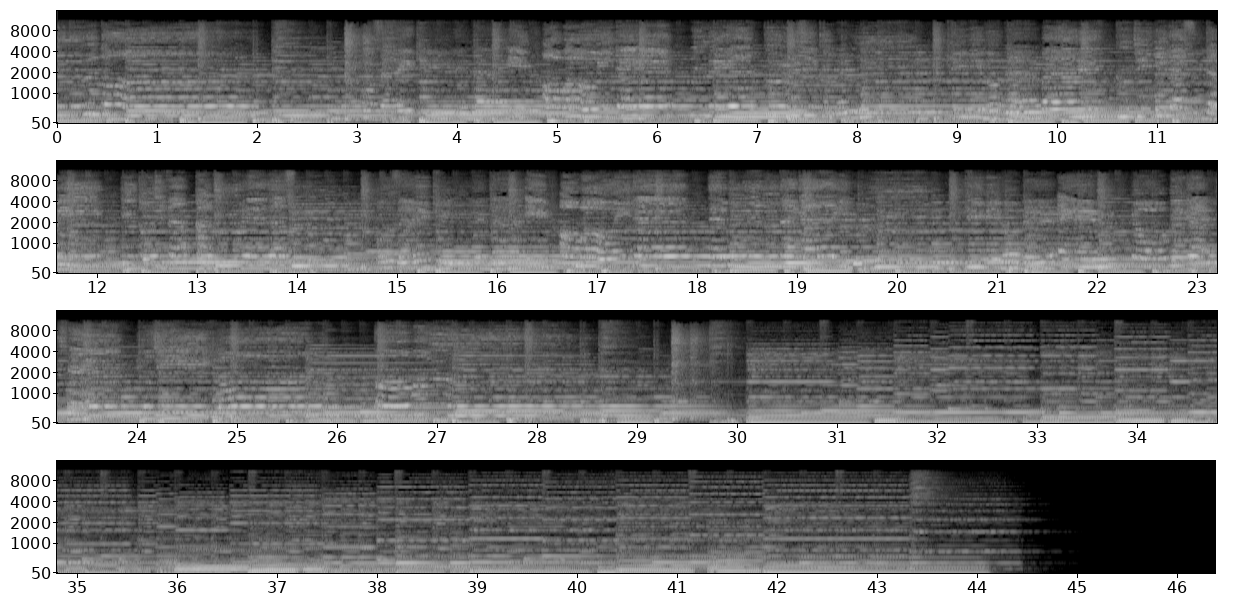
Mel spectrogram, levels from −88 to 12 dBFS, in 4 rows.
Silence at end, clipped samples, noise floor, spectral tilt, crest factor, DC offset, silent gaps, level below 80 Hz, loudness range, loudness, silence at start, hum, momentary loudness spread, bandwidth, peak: 1.1 s; under 0.1%; -79 dBFS; -6 dB/octave; 18 dB; 0.8%; none; -30 dBFS; 6 LU; -20 LUFS; 0 s; none; 8 LU; 11.5 kHz; -2 dBFS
